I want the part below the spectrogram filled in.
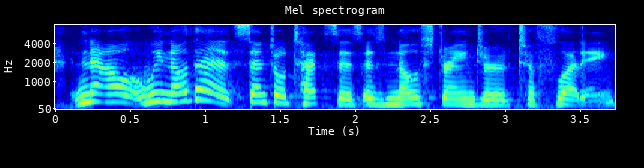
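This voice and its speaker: Here a woman has a normal speaking voice, fairly high in pitch with ordinary variation, at a moderate pace. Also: very clean recording, silent background. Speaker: TV meteorologist. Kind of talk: TV news interview.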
